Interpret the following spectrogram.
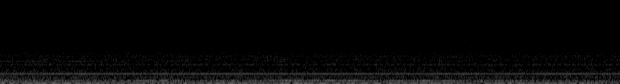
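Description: Quiet room tone: a low steady hum with a thin, constant high tone over faint hiss.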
